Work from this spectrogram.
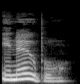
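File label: "ennoble", British English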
